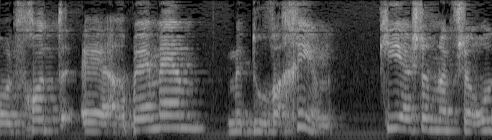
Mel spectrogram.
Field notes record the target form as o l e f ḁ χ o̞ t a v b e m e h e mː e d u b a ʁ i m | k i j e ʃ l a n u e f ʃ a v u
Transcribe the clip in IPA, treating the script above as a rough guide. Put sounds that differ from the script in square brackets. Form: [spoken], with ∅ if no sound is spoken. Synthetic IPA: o l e f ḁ χ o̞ t a [ʁ] b e m e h e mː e d u [v] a [χ] i m | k i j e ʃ l a n u e f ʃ a [ʁ] u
